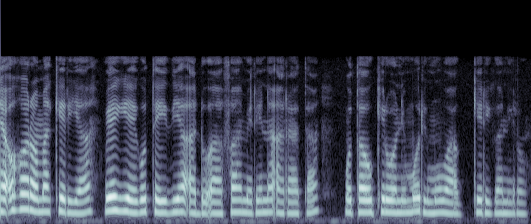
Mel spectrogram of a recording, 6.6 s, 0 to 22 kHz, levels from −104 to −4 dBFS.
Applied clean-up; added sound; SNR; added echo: none; none; none; none.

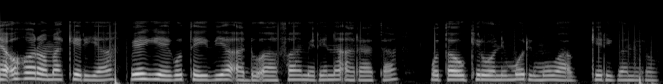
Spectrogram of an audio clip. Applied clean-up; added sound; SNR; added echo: neural mask model RNNoise.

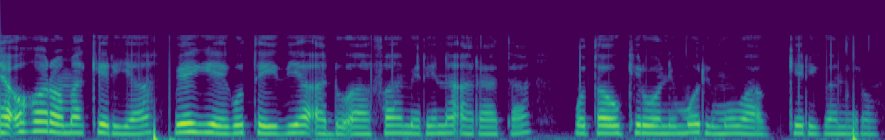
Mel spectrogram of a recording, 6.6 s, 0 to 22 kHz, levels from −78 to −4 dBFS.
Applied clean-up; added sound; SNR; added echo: neural mask model Resemble Enhance denoiser.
